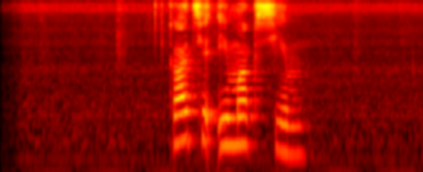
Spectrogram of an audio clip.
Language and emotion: Russian, neutral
